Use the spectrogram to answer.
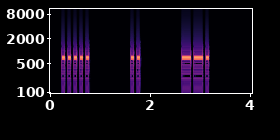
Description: Morse code, heard as a keyed tone, about 20 wpm, spaced as for 8 wpm, 690 Hz. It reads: 5IG
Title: 172 Lesson 28e - Number 9 - Three Characters 20wpm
